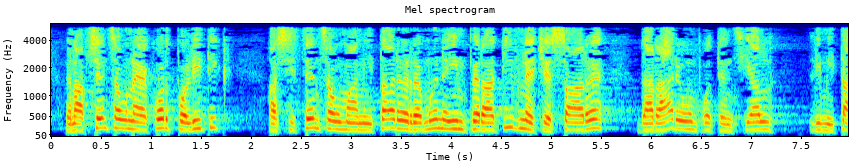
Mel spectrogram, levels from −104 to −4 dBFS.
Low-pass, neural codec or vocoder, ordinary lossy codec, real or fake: 5.4 kHz; none; none; real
